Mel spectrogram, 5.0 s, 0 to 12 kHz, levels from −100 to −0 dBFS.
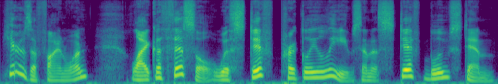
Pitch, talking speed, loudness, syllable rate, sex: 150 Hz, 205 wpm, -20 LUFS, 5.0 syllables/s, male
